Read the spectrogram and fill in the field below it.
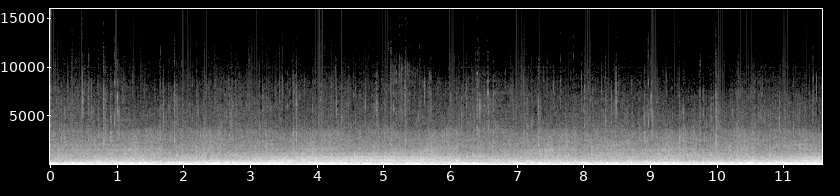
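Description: Heavy armoured footsteps thud and clank up stone stairs.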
